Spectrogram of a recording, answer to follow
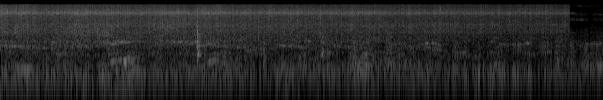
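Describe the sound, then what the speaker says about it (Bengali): Steady sizzling of pointed gourd frying in a hot pan until slightly charred, a continuous crackling hiss with occasional small pops throughout. "এখন এটাকে ভেজে নিব, একটু পোড়া পোড়া ভাব করতে হবে।"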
